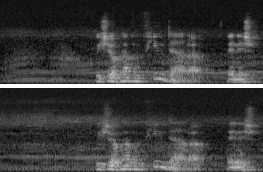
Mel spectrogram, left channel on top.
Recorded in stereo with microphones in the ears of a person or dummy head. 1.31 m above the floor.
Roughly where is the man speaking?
Left.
